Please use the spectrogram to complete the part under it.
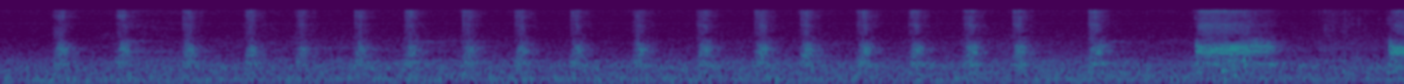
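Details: A squirrel making a fast run of short, dry clicking notes, about three per second, followed near the end by one longer, louder raspy bark.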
